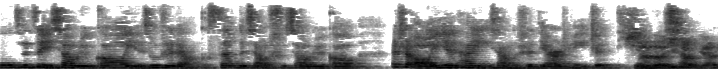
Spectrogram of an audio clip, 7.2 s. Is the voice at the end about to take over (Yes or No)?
Yes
